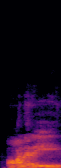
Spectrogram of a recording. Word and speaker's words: honoree: Honoree.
